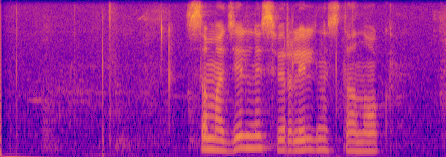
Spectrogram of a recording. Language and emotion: Russian, neutral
